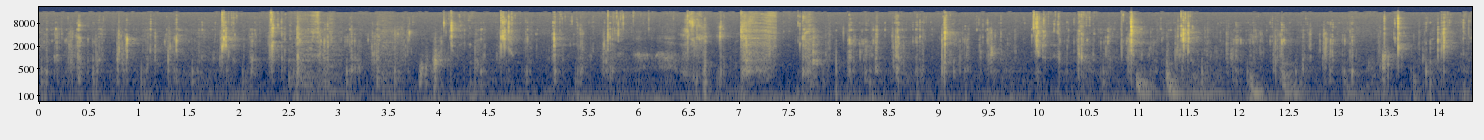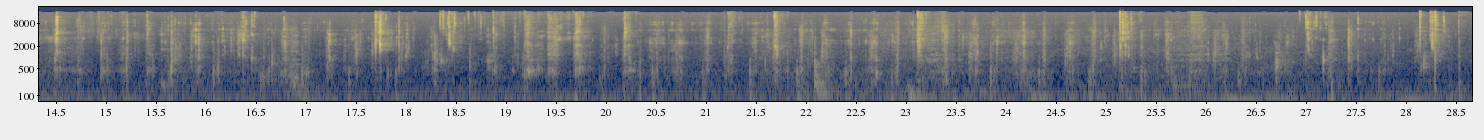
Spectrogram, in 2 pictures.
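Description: A person chewing close to the microphone, eating spicy tteokbokki rice cakes and cheese gimbap: continual irregular sharp clicks and crunches of chewing.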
